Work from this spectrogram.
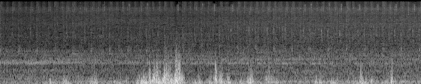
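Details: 1989 Toyota Supra Mk III 7M-GTE single turbo, parked at idle on a warm day: uneven lumpy idle with irregular thumps, cabin vibration, engine shaking slightly on mounts, strange inconsistent exhaust note; owner feels like one cylinder misfiring, cause unconfirmed.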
